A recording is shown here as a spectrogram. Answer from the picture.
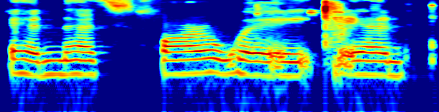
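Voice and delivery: ordinary talk

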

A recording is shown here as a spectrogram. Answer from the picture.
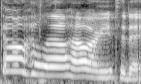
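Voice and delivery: high, bright put-on cheer covering sadness; teacher forcing a cheerful hello to a student; fake cheerful greeting. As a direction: sound breezy while hiding hurt. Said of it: "to pretend that I was okay".

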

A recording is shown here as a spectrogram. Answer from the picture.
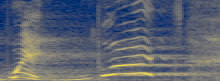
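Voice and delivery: very high, incredulous question; stunned double take. Retold or imitated. Mary turns and recognizes Jesus, comically high-pitched disbelief. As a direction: squeak it in mock astonishment. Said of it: "that was kind of the attitude".

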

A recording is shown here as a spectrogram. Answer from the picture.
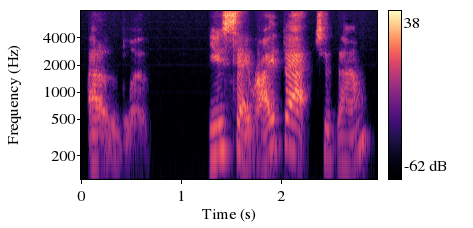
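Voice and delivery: normal talking voice

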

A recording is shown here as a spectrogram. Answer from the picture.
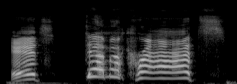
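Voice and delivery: slow, high and loud; emphatic punchline. Real, not acted. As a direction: land it slowly and hard. Punchline after rhetorical no's.

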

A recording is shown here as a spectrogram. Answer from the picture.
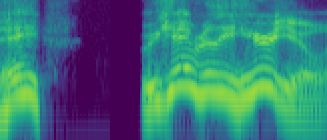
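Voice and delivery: high, loud holler to the stage; retold calling out. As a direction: call up to the band, voice pitched high. Retold calling out to a band onstage.

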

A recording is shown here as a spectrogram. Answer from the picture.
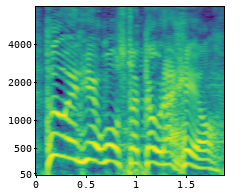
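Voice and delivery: hellfire preacher. Retold or imitated. Pastor challenging the kids after a hellfire sermon, imitated preacher shout. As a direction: fling the question out at the children. Visiting pastor voiced in story.

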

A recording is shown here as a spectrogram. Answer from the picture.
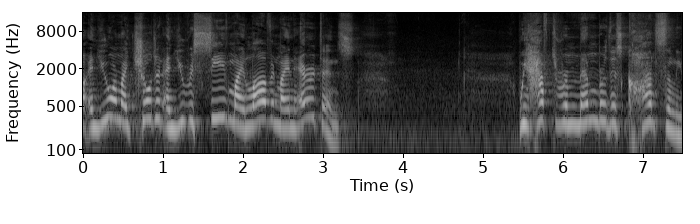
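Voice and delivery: high, slow, emphatic sermon voice; fervent preaching. Acted. Pastor urging the congregation about baptism, fervent preaching. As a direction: lean into every word like a preacher at full force.

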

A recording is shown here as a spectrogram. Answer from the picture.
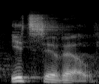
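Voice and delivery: Itzebel with ts and v, ITS-eh-vel; Hebrew name. Shown as a demonstration. Pastor correcting Jezebel to Hebrew: Itzebel with a ts sound. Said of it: "Isabel, Jezebel".

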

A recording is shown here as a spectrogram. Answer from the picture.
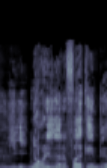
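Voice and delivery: high mock drill instructor; drill sergeant voice. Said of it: "and he's like".

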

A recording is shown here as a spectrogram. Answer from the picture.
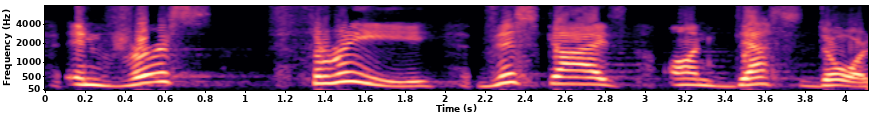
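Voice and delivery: loud, high, slow preaching emphasis; forceful preaching. Acted. Pastor expounding the psalm to the congregation, forceful preaching. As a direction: preach it out, drawing out each key word.

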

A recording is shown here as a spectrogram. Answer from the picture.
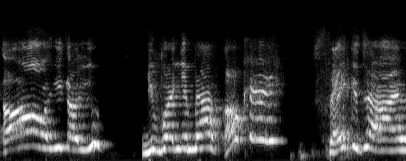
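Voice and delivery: high, slow scolding parent; mock strict parent. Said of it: "that's how I grew up".

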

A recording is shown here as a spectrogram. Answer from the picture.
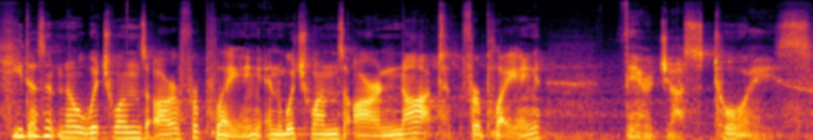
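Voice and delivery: calm him down gently, almost breathing the last words; very gentle voice. Retold or imitated. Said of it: "said in a very gentle voice".

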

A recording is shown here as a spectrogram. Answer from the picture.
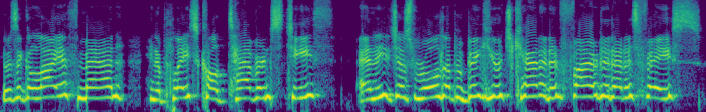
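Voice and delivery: high, lively storyteller NPC; character voice. Acted. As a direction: tell it like an excited tavern regular. NPC tells a tale in character.

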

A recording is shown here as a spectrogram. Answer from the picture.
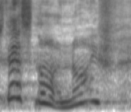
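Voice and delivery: soft, slow, high Australian bushman imitation; hushed playful Aussie film quote; Nick Dundee. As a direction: toss off the catchphrase quietly, stretched out. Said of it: "All of a sudden he goes".

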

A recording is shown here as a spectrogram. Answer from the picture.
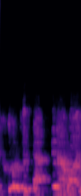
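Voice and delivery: high, breathy pleading; begging the crazy dog to stop; mock plea to a barking dog. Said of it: "I'm like".

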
